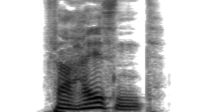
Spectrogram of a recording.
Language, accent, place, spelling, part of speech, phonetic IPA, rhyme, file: German, Germany, Berlin, verheißend, verb, [fɛɐ̯ˈhaɪ̯sn̩t], -aɪ̯sn̩t, De-verheißend.ogg
- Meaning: present participle of verheißen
